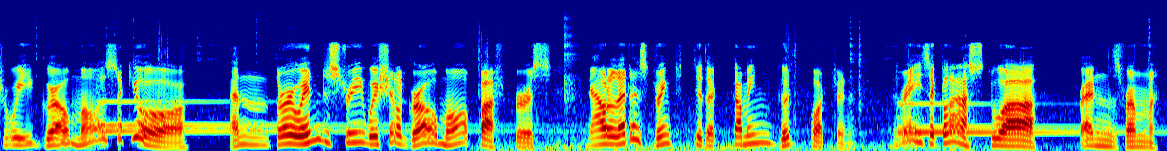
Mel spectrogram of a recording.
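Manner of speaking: put-on drawn-out grandiose speech in a European accent. Host raising a glass to his guests, stately put-on accent. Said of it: "I'm giving him that accent".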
